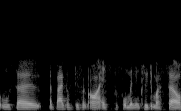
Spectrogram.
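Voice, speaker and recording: A woman with a London accent speaks at a very deep, low pitch. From England. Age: 30s. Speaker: singer. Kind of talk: interview. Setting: phone call.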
